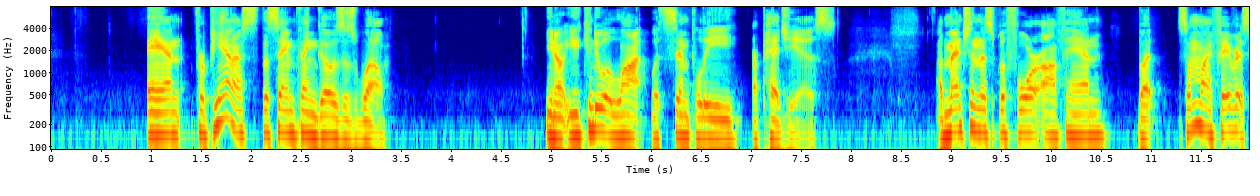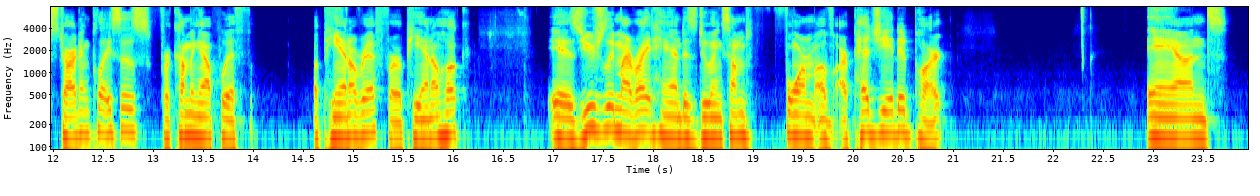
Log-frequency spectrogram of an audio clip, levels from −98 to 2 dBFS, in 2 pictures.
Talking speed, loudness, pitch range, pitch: 140 wpm, -23 LUFS, 125-145 Hz, 130 Hz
